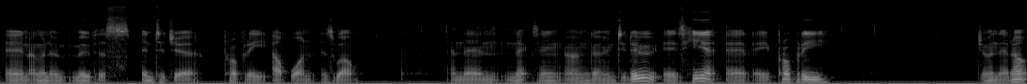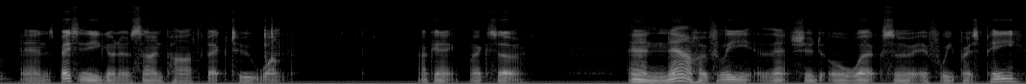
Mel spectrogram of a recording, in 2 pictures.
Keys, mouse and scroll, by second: 1.3-3.1 drag, 4.3 click, 4.8-7.3 middle drag, 9.0 middle click, 9.9-17.5 drag.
